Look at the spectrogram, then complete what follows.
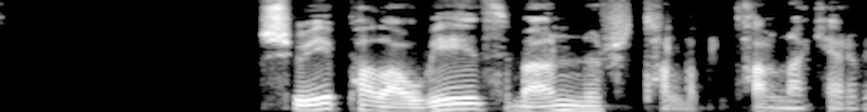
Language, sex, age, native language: Icelandic, male, 40-49, Icelandic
